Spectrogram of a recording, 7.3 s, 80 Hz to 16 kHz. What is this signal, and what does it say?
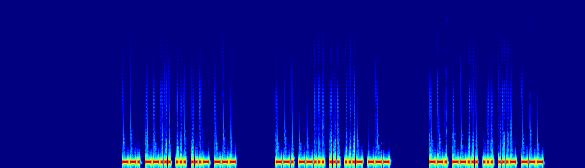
Morse code, heard as a keyed tone, about 50 wpm, 700 Hz. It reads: G7SVO G7SVO G7SVO
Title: DXCC-100 Call Signs - 5 Characters - Repeated 3x - 50wpm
